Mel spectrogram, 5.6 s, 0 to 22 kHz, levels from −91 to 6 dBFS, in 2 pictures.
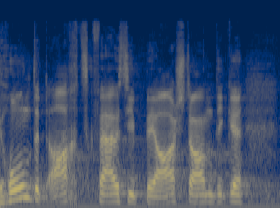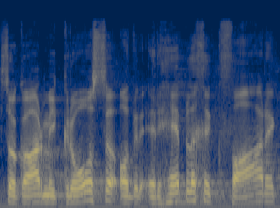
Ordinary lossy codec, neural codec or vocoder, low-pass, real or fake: none; vocoder, 48 kHz, 128 mel bands, Vocos; 14.4 kHz; fake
